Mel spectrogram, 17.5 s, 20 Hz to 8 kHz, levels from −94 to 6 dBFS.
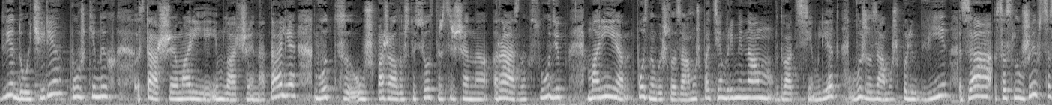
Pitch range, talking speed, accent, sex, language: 195-250 Hz, 110 wpm, native, female, Russian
